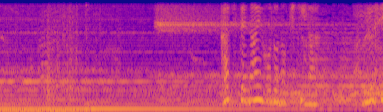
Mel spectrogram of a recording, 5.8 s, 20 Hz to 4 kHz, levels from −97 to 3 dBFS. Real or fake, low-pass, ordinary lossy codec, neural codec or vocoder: fake; 3.6 kHz; none; vocoder, 24 kHz, 100 mel bands, Vocos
